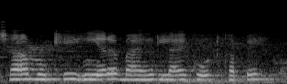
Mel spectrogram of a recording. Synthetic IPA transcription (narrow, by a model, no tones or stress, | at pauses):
t͡ɕʰaːmũːkʰeɦĩːəɾbaːɦɪɾlaːɪkoːʈkʰɐpe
